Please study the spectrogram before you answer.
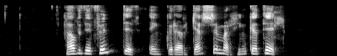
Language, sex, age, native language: Icelandic, male, 30-39, Icelandic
